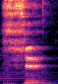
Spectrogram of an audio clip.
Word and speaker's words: ce: Exemple, ce garçon. Cuidado na pronúncia. Ce não é C. Se você falar C, vai dar a impressão que é plural.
